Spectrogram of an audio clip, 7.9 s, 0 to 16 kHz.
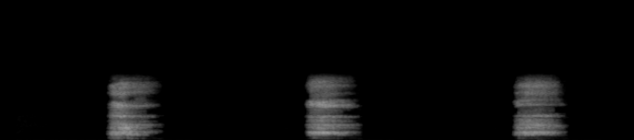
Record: {
  "exhalation_length": "7.9 s",
  "exhalation_amplitude": 13455,
  "exhalation_signal_mean_std_ratio": 0.35,
  "survey_phase": "beta (2021-08-13 to 2022-03-07)",
  "age": "45-64",
  "gender": "Female",
  "wearing_mask": "No",
  "symptom_headache": true,
  "symptom_change_to_sense_of_smell_or_taste": true,
  "symptom_loss_of_taste": true,
  "smoker_status": "Ex-smoker",
  "respiratory_condition_asthma": false,
  "respiratory_condition_other": false,
  "recruitment_source": "REACT",
  "submission_delay": "1 day",
  "covid_test_result": "Negative",
  "covid_test_method": "RT-qPCR"
}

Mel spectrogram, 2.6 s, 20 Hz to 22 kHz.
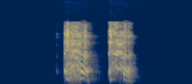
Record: {
  "cough_length": "2.6 s",
  "cough_amplitude": 32028,
  "cough_signal_mean_std_ratio": 0.43,
  "survey_phase": "alpha (2021-03-01 to 2021-08-12)",
  "age": "45-64",
  "gender": "Male",
  "wearing_mask": "No",
  "symptom_none": true,
  "smoker_status": "Never smoked",
  "respiratory_condition_asthma": false,
  "respiratory_condition_other": false,
  "recruitment_source": "REACT",
  "submission_delay": "2 days",
  "covid_test_result": "Negative",
  "covid_test_method": "RT-qPCR"
}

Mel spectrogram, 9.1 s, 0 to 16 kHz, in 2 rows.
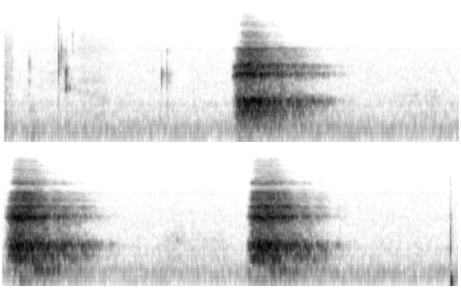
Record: {
  "exhalation_length": "9.1 s",
  "exhalation_amplitude": 4975,
  "exhalation_signal_mean_std_ratio": 0.38,
  "survey_phase": "alpha (2021-03-01 to 2021-08-12)",
  "age": "45-64",
  "gender": "Male",
  "wearing_mask": "No",
  "symptom_none": true,
  "smoker_status": "Ex-smoker",
  "respiratory_condition_asthma": false,
  "respiratory_condition_other": false,
  "recruitment_source": "REACT",
  "submission_delay": "2 days",
  "covid_test_result": "Negative",
  "covid_test_method": "RT-qPCR"
}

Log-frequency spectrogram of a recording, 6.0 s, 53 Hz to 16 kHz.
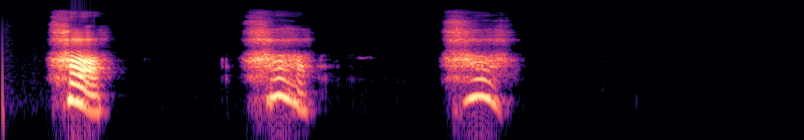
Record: {
  "exhalation_length": "6.0 s",
  "exhalation_amplitude": 16774,
  "exhalation_signal_mean_std_ratio": 0.27,
  "survey_phase": "alpha (2021-03-01 to 2021-08-12)",
  "age": "65+",
  "gender": "Female",
  "wearing_mask": "No",
  "symptom_none": true,
  "smoker_status": "Never smoked",
  "respiratory_condition_asthma": false,
  "respiratory_condition_other": false,
  "recruitment_source": "REACT",
  "submission_delay": "1 day",
  "covid_test_result": "Negative",
  "covid_test_method": "RT-qPCR"
}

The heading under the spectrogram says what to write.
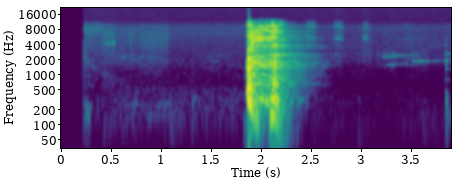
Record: {
  "cough_length": "3.9 s",
  "cough_amplitude": 32554,
  "cough_signal_mean_std_ratio": 0.16,
  "survey_phase": "alpha (2021-03-01 to 2021-08-12)",
  "age": "45-64",
  "gender": "Male",
  "wearing_mask": "No",
  "symptom_none": true,
  "smoker_status": "Never smoked",
  "respiratory_condition_asthma": false,
  "respiratory_condition_other": false,
  "recruitment_source": "REACT",
  "submission_delay": "3 days",
  "covid_test_result": "Negative",
  "covid_test_method": "RT-qPCR"
}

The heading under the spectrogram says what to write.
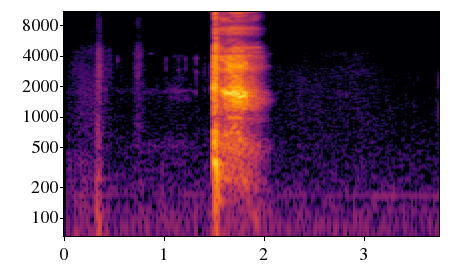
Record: {
  "cough_length": "3.8 s",
  "cough_amplitude": 9891,
  "cough_signal_mean_std_ratio": 0.25,
  "survey_phase": "beta (2021-08-13 to 2022-03-07)",
  "age": "45-64",
  "gender": "Female",
  "wearing_mask": "No",
  "symptom_cough_any": true,
  "symptom_runny_or_blocked_nose": true,
  "symptom_fatigue": true,
  "symptom_other": true,
  "smoker_status": "Ex-smoker",
  "respiratory_condition_asthma": true,
  "respiratory_condition_other": false,
  "recruitment_source": "Test and Trace",
  "submission_delay": "1 day",
  "covid_test_result": "Positive",
  "covid_test_method": "LFT"
}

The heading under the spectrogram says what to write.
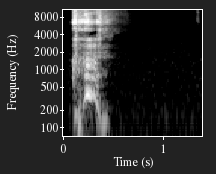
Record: {
  "cough_length": "1.4 s",
  "cough_amplitude": 9045,
  "cough_signal_mean_std_ratio": 0.37,
  "survey_phase": "beta (2021-08-13 to 2022-03-07)",
  "age": "45-64",
  "gender": "Male",
  "wearing_mask": "No",
  "symptom_none": true,
  "smoker_status": "Never smoked",
  "respiratory_condition_asthma": false,
  "respiratory_condition_other": false,
  "recruitment_source": "REACT",
  "submission_delay": "1 day",
  "covid_test_result": "Negative",
  "covid_test_method": "RT-qPCR",
  "influenza_a_test_result": "Negative",
  "influenza_b_test_result": "Negative"
}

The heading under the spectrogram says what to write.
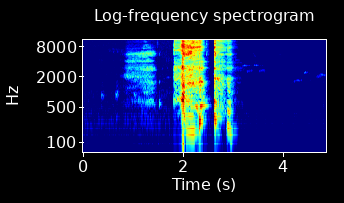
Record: {
  "cough_length": "4.9 s",
  "cough_amplitude": 32768,
  "cough_signal_mean_std_ratio": 0.27,
  "survey_phase": "alpha (2021-03-01 to 2021-08-12)",
  "age": "45-64",
  "gender": "Female",
  "wearing_mask": "No",
  "symptom_shortness_of_breath": true,
  "symptom_headache": true,
  "symptom_onset": "12 days",
  "smoker_status": "Ex-smoker",
  "respiratory_condition_asthma": false,
  "respiratory_condition_other": false,
  "recruitment_source": "REACT",
  "submission_delay": "2 days",
  "covid_test_result": "Negative",
  "covid_test_method": "RT-qPCR"
}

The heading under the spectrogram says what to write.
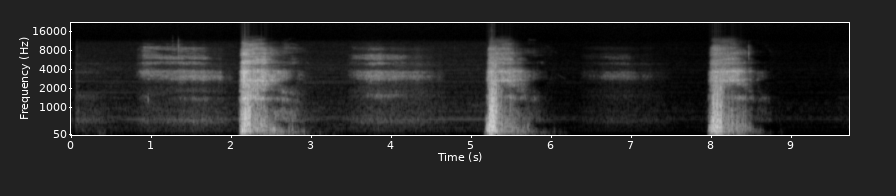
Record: {
  "exhalation_length": "9.7 s",
  "exhalation_amplitude": 32768,
  "exhalation_signal_mean_std_ratio": 0.22,
  "survey_phase": "beta (2021-08-13 to 2022-03-07)",
  "age": "18-44",
  "gender": "Female",
  "wearing_mask": "No",
  "symptom_cough_any": true,
  "symptom_shortness_of_breath": true,
  "symptom_sore_throat": true,
  "symptom_abdominal_pain": true,
  "symptom_fatigue": true,
  "symptom_fever_high_temperature": true,
  "symptom_headache": true,
  "symptom_change_to_sense_of_smell_or_taste": true,
  "symptom_other": true,
  "symptom_onset": "2 days",
  "smoker_status": "Current smoker (1 to 10 cigarettes per day)",
  "respiratory_condition_asthma": false,
  "respiratory_condition_other": false,
  "recruitment_source": "Test and Trace",
  "submission_delay": "1 day",
  "covid_test_result": "Positive",
  "covid_test_method": "RT-qPCR",
  "covid_ct_value": 15.7,
  "covid_ct_gene": "ORF1ab gene"
}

